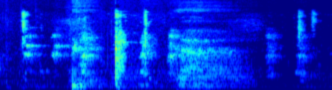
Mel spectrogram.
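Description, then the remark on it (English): A dog barks in a short, irregular run of yips and sharp woofs, with one drawn-out whiny bark in the middle, moderately loud, with no talking. “Heidi has an opinion.”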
